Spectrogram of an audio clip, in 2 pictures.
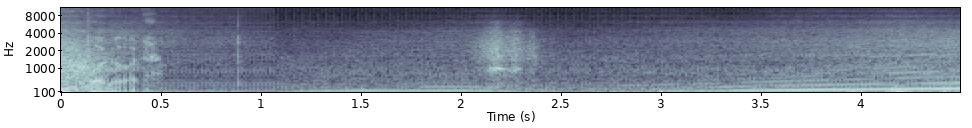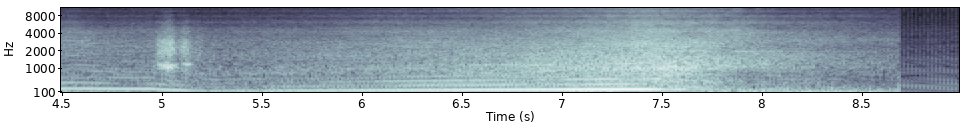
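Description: A car engine hums as the car approaches and rushes past.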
